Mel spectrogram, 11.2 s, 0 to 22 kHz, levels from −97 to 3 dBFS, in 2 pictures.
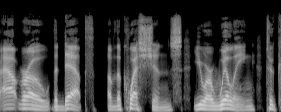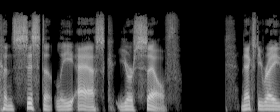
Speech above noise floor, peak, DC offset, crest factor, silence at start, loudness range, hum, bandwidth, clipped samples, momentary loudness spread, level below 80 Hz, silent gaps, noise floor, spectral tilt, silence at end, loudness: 28 dB; -8 dBFS; under 0.1%; 16 dB; 0 s; 3 LU; none; 13.5 kHz; under 0.1%; 13 LU; -56 dBFS; 1.99-2.05 s, 3.81-3.85 s, 9.26-10.10 s; -51 dBFS; -4 dB/octave; 0 s; -23 LUFS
